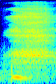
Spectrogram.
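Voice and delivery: soft relieved breath out; sigh of relief. Acted. Princess relieved the stranger stays, soft sigh. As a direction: let the tension go.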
